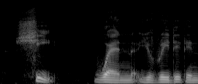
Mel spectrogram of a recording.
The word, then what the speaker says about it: 食: But those characters, se and yam, and in Mandarin they're pronounced shi and yin, they still retain their original meanings in Mandarin, and they're now just more formal ways of saying eat and drink.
